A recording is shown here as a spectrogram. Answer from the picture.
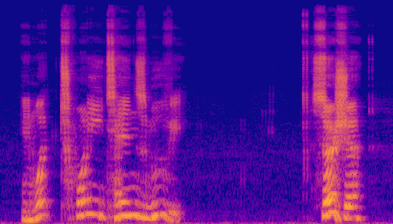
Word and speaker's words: Saoirse: what twenty tens movie Saoirse rhymes with inertia Ronan makes stacked courtesans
